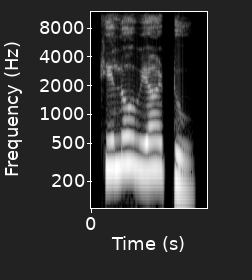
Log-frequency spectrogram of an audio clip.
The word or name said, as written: ಕಿಲೊವ್ಯಾಟು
